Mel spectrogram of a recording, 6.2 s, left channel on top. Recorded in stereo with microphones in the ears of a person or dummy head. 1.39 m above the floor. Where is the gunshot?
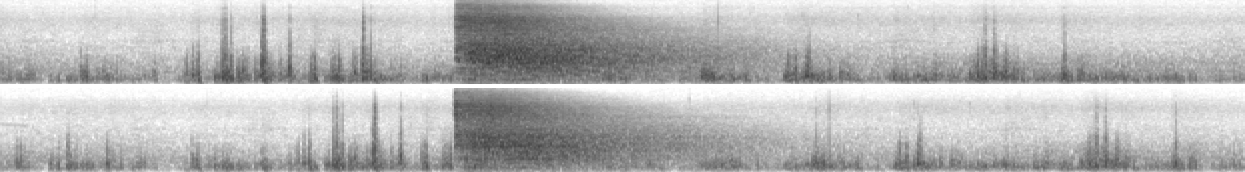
40° right (ahead or behind), 0.9 m.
